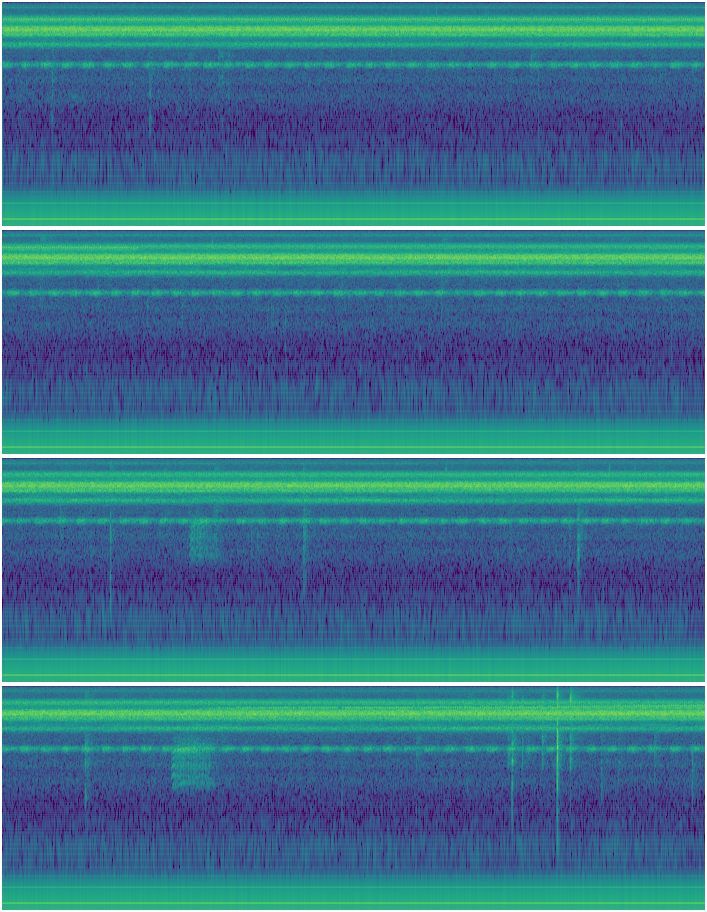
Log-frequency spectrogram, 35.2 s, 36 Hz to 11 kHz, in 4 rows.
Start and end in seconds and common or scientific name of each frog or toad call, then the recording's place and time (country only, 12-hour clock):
19.8	20.4	Boana albopunctata
28.4	29.0	Boana albopunctata
Brazil, 1:00am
